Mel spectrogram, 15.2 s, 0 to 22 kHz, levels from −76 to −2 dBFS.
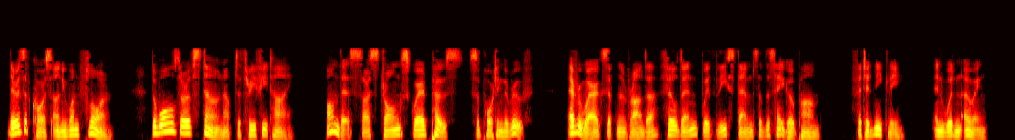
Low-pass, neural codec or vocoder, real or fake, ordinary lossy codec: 7.2 kHz; codec, 16 kHz, about 1 kbps, DyCAST, with the encoder's durations; fake; MP3, 24 kbps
